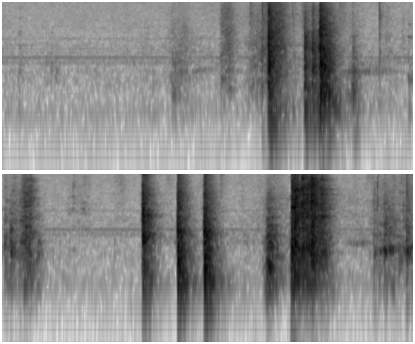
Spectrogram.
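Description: Metal hand tools and small parts clinking and clattering on a workbench, in two bunches of sharp knocks about two and four seconds in.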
